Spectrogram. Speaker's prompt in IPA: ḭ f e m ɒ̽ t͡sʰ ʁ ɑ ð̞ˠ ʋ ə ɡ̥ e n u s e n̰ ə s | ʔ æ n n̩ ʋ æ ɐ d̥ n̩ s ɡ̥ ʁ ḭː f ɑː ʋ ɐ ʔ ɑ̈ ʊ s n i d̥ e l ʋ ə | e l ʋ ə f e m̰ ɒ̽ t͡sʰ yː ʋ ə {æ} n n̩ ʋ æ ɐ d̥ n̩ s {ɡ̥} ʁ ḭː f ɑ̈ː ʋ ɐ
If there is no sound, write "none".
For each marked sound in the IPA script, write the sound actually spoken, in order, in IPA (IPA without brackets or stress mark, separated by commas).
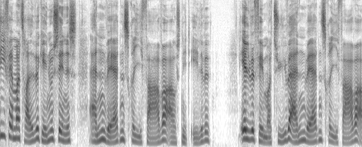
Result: æ, ɡ̥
